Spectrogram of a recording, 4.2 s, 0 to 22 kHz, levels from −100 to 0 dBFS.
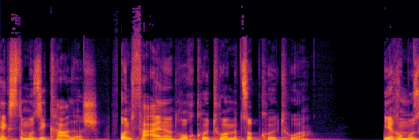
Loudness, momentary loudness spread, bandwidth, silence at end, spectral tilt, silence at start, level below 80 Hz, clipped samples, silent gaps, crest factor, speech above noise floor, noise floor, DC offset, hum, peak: -20 LUFS; 8 LU; 17 kHz; 0 s; -5 dB/octave; 0 s; -50 dBFS; under 0.1%; none; 18 dB; 45 dB; -64 dBFS; under 0.1%; none; -2 dBFS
